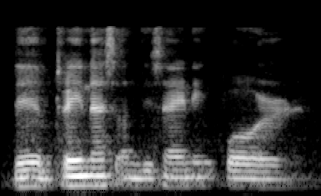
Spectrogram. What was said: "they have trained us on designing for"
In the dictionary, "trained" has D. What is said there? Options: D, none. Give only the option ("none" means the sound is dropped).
none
